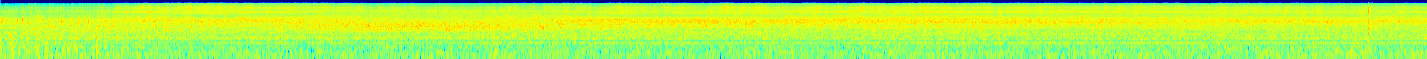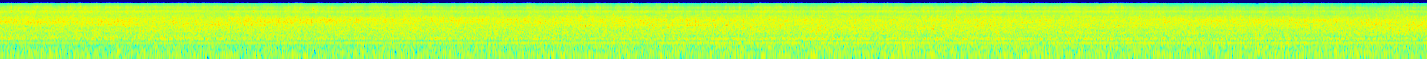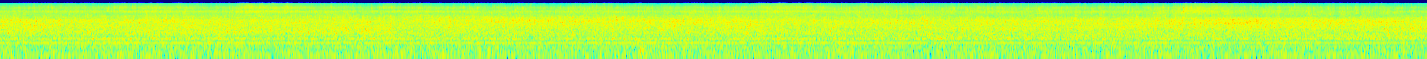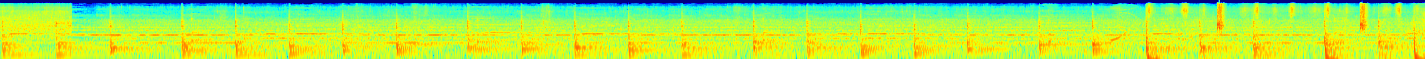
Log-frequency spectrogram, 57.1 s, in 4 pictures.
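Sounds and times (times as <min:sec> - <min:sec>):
chicken sizzling in a frying pan: 0:00.0 - 0:43.6
steady hum: 0:42.8 - 0:57.0.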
